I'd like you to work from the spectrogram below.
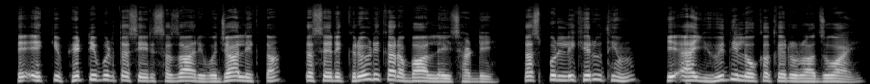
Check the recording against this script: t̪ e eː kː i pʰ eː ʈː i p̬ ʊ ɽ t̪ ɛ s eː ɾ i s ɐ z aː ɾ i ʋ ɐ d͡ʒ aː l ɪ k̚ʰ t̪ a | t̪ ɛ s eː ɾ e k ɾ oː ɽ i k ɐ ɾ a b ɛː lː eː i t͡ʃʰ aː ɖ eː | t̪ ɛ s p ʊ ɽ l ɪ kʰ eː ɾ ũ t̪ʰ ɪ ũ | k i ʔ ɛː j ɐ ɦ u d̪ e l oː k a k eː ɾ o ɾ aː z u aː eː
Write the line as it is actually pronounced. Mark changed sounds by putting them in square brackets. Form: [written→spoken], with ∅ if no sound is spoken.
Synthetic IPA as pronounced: t̪ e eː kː i pʰ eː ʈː i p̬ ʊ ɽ t̪ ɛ s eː ɾ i s ɐ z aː ɾ i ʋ ɐ d͡ʒ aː l ɪ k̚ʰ t̪ a | t̪ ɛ s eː ɾ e k ɾ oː ɽ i k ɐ ɾ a b [ɛː→aː] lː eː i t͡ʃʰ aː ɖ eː | t̪ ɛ s p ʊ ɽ l ɪ kʰ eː ɾ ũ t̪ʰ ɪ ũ | k i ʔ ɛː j ɐ ɦ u d̪ [e→i] l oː k a k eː ɾ o ɾ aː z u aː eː

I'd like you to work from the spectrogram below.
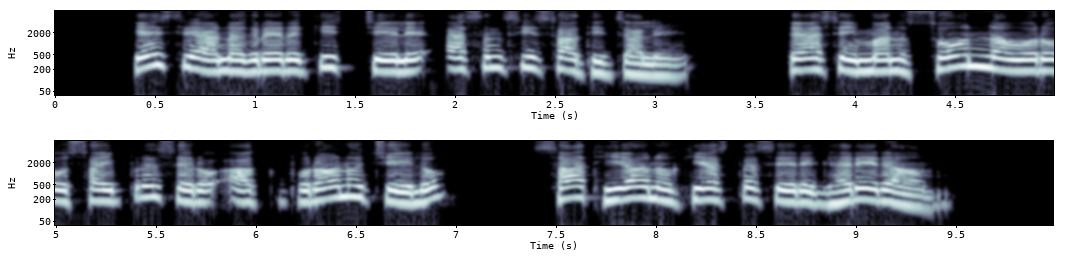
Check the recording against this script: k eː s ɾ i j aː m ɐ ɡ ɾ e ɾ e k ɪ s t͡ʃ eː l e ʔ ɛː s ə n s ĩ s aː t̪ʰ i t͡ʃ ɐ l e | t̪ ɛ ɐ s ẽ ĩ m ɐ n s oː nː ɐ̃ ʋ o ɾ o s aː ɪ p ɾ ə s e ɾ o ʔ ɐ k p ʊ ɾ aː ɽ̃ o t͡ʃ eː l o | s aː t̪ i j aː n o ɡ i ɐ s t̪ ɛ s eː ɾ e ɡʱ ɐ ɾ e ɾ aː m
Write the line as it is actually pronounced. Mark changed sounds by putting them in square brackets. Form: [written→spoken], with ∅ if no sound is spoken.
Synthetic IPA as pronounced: k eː s ɾ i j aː [m→n] ɐ ɡ ɾ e ɾ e k ɪ s t͡ʃ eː l e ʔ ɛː s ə n s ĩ s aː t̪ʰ i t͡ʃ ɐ l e | t̪ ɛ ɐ s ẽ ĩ m ɐ n s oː nː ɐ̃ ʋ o ɾ o s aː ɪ p ɾ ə s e ɾ o ʔ ɐ k p ʊ ɾ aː ɽ̃ o t͡ʃ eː l o | s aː [t̪→t̪ʰ] i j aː n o [ɡ→k] i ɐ s t̪ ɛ s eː ɾ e ɡʱ ɐ ɾ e ɾ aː m

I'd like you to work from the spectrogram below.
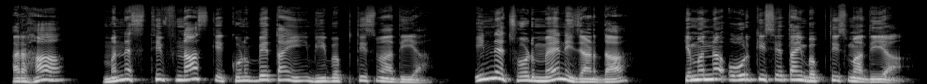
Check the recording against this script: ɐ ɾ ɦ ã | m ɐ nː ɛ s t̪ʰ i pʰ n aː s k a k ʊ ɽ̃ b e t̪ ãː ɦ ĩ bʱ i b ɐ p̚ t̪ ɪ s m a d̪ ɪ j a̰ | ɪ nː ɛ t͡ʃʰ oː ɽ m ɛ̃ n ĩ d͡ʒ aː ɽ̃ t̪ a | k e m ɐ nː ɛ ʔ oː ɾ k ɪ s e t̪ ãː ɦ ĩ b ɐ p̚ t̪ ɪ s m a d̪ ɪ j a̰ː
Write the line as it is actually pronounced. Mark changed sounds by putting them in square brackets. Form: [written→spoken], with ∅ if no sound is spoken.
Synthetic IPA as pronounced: ɐ ɾ ɦ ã | m ɐ nː ɛ s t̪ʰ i pʰ n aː s k [a→e] k ʊ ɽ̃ b e t̪ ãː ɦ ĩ bʱ i b ɐ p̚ t̪ ɪ s m a d̪ ɪ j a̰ | ɪ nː ɛ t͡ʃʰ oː ɽ m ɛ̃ n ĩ d͡ʒ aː ɽ̃ [t̪→d̪] a | k e m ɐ nː ɛ ʔ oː ɾ k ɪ s e t̪ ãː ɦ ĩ b ɐ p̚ t̪ ɪ s m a d̪ ɪ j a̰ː

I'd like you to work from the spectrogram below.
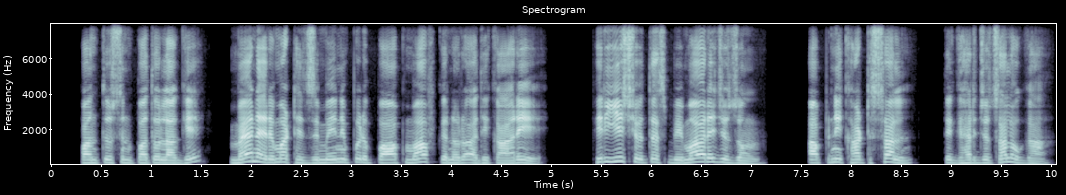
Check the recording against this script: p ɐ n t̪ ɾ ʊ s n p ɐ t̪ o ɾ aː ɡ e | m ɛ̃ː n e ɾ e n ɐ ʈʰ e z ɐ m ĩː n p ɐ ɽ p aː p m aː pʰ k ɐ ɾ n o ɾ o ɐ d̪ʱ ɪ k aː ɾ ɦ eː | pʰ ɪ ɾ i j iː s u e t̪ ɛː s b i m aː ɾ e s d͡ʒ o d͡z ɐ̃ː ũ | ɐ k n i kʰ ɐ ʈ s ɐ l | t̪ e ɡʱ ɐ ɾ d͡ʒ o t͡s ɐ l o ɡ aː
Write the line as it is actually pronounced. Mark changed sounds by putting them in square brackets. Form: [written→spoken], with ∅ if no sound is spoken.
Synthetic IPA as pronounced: p ɐ n t̪ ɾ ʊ s n p ɐ t̪ o [ɾ→l] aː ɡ e | m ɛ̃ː n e ɾ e [n→m] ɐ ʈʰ e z ɐ m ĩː n p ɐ ɽ p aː p m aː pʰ k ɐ ɾ n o ɾ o ɐ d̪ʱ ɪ k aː ɾ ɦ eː | pʰ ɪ ɾ i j iː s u e t̪ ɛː s b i m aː ɾ e [s→∅] d͡ʒ o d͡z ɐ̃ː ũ | ɐ [k→p] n i kʰ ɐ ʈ s ɐ l | t̪ e ɡʱ ɐ ɾ d͡ʒ o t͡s ɐ l o ɡ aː

